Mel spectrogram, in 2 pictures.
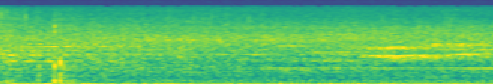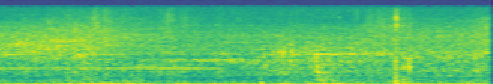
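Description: Four-panel aluminium slide-and-turn door panels rolling along their track, a faint steady rolling sound with a light knock just after the start and another near the end. The panels run very lightly.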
